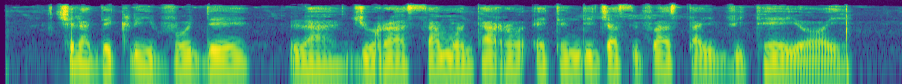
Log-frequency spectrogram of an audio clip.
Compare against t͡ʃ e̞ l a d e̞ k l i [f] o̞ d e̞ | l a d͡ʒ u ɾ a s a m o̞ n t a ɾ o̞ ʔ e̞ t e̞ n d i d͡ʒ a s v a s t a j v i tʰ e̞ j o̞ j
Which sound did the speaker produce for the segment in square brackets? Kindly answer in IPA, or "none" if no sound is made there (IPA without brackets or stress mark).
v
